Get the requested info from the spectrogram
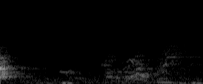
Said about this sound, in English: Right now, there's dog communication across the prairie.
